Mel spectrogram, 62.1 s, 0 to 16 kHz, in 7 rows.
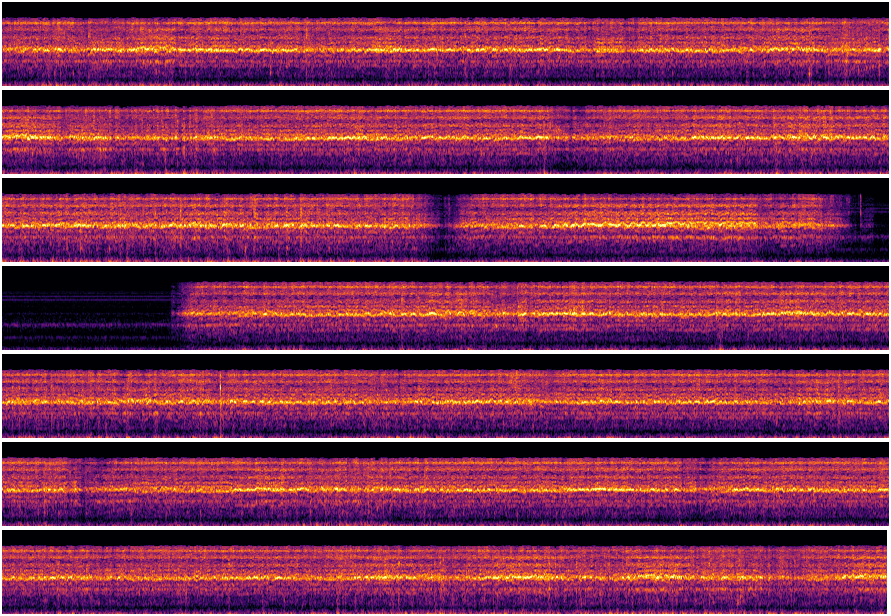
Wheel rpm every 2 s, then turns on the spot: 100, 110, 120, 110, 120, 110, 110, 100, 110, 110, 100, 90, 110, 10, 80, 110, 110, 120, 120, 110, 110, 110, 110, 110, 110, 110, 120, 120, 120, 120, 120.
none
